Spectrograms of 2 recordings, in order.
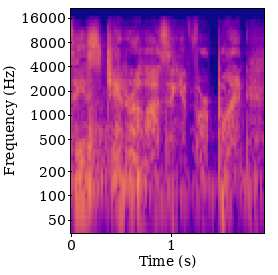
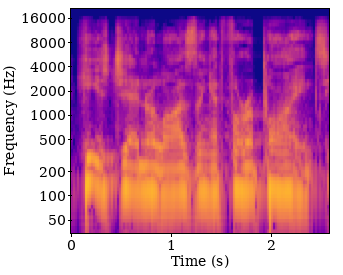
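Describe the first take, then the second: First: A soft unvoiced aside; whispered echo. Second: Said in the usual way. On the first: Shown as a demonstration. Comedian whispering his own point back as a sly aside. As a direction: whisper the line back to yourself. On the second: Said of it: "Yes, he's generalizing it for a point".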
